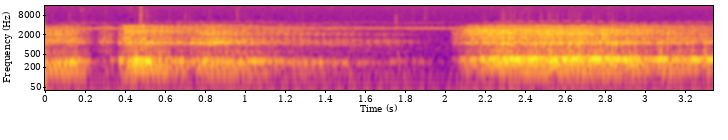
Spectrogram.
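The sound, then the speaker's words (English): A bear roars behind a tent at night: two loud, deep, rasping growls separated by a short pause. “Wait, is the noise coming from over there? There's a bear right behind his tent?”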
